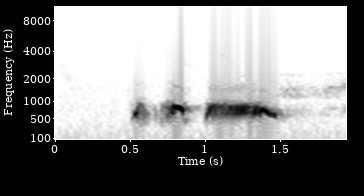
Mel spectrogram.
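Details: Spotted dove used as a decoy, calling eagerly: a single low cooing phrase of two short hollow notes followed by one drawn-out, vibrating coo, in a quiet setting.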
